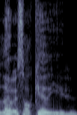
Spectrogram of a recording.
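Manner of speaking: put-on sinister little cartoon infant voice. Asked for their best Stewie impression, the speaker does a Stewie Griffin impression. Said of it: "Do your best Stewie impression".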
